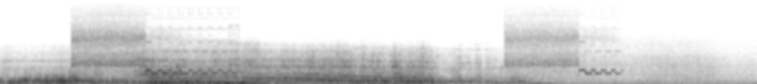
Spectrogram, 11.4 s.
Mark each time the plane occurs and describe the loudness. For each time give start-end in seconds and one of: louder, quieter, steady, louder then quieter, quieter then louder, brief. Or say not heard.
0.0-11.3 quieter.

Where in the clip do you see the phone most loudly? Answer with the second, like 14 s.
2 s.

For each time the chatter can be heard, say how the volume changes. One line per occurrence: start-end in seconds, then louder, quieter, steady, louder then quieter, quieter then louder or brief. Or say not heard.
not heard.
